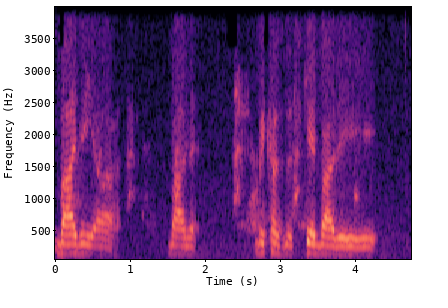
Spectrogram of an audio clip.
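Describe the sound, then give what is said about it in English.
Dogs bark, yip and whimper inside a house in a few separate bursts, the barks fairly strong and the whines slightly tonal, on a thin, band-limited recording. “I'm sorry, I have dogs going crazy in my house for no reason, and they love to wait until I get into right in the middle of the podcast”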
